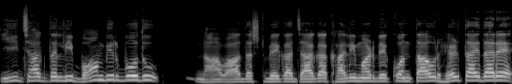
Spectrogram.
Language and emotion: Kannada, fearful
